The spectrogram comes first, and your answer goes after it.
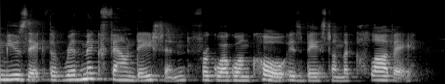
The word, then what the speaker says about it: Guaguancó: next composer, Guido Lopez Gavilan, wrote his work, Guaguancó. I was coached on the pronunciation of that by Cosette, so I think I've got it. Guaguancó was written for chamber orchestra first and later arranged for string quartet.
